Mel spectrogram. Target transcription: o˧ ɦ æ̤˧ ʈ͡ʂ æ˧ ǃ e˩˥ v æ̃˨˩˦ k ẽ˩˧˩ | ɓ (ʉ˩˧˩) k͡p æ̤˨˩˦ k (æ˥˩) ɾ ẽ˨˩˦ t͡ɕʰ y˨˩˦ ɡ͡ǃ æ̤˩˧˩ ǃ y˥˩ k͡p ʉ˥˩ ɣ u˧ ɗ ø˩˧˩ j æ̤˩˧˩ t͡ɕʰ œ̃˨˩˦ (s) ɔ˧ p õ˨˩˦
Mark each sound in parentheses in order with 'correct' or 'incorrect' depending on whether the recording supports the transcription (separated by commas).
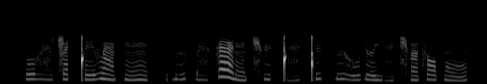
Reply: correct, correct, correct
